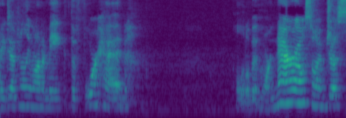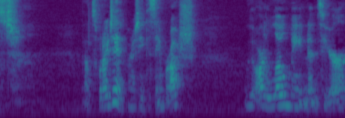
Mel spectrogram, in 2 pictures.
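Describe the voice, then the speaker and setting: With a strong New Jersey accent, a woman with a fairly high pitch speaks at a moderate pace with ordinary pitch variation, big swings in loudness and long, frequent pauses over noticeable background noise. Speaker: beauty YouTuber. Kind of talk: makeup tutorial chat. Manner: casual, chatty with many fillers.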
